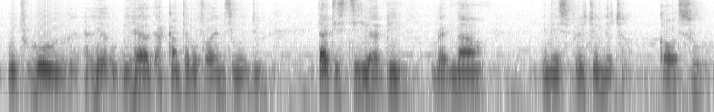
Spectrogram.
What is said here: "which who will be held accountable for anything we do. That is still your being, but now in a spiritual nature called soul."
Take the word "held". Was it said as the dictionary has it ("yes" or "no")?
yes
